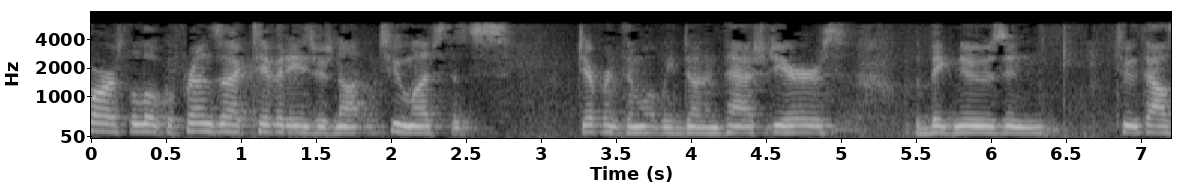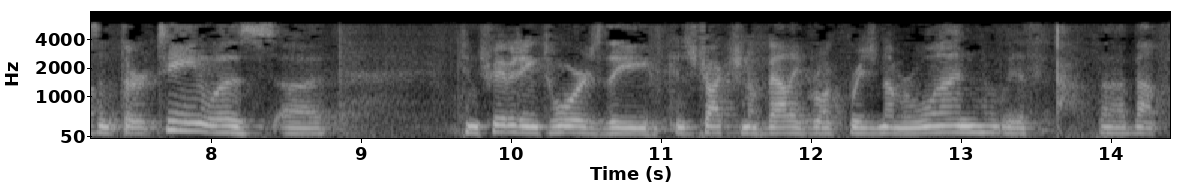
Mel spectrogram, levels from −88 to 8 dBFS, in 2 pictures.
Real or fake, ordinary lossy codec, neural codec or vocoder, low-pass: fake; MP3, 24 kbps; codec, 16 kHz, 1 kbps, X-Codec, WavLM features, trained on Multilingual LibriSpeech; 7.2 kHz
